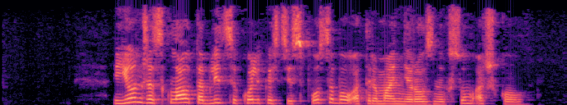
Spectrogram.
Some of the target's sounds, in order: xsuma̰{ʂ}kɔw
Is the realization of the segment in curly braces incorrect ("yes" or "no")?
yes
